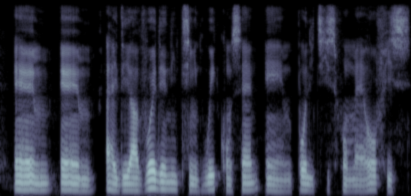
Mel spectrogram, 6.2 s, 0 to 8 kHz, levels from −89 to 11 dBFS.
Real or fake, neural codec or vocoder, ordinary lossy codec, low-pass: fake; vocoder, 22.05 kHz, 80 mel bands, Vocos; none; 7.2 kHz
